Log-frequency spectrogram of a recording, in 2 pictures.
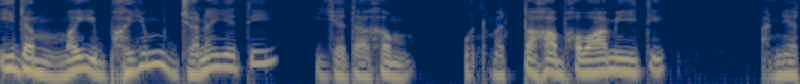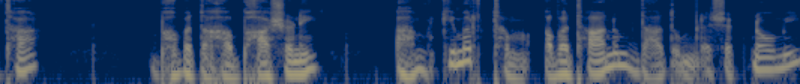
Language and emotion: Sanskrit, fearful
